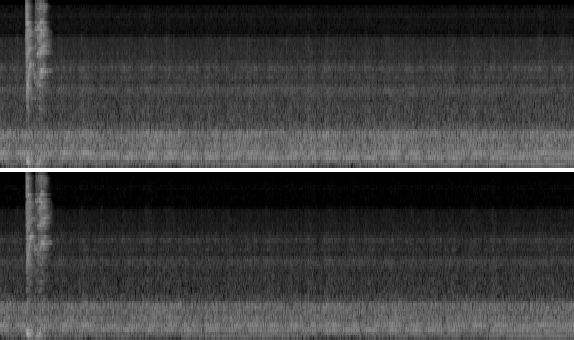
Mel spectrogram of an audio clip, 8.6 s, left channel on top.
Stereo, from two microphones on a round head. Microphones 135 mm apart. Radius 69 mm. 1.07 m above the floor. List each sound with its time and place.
0.4 s a clunk: 45° left (ahead or behind), 0.8 m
